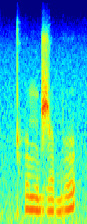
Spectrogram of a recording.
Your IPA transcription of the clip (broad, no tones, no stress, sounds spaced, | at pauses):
kʰ u m d͡ʒ ʊ b u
